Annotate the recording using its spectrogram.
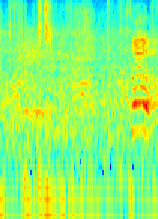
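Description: A kickboxing exchange: a few dull thuds of gloved strikes and feet on the mat, with a short, loud shout near the end over the murmur of a crowded sports hall.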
